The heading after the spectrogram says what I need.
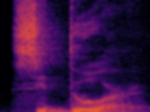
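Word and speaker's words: סידור: As a general rule, the accent, the stress, the emphasis is on the final syllable. Shabbat, Siddur, the word for custom, minhag.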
